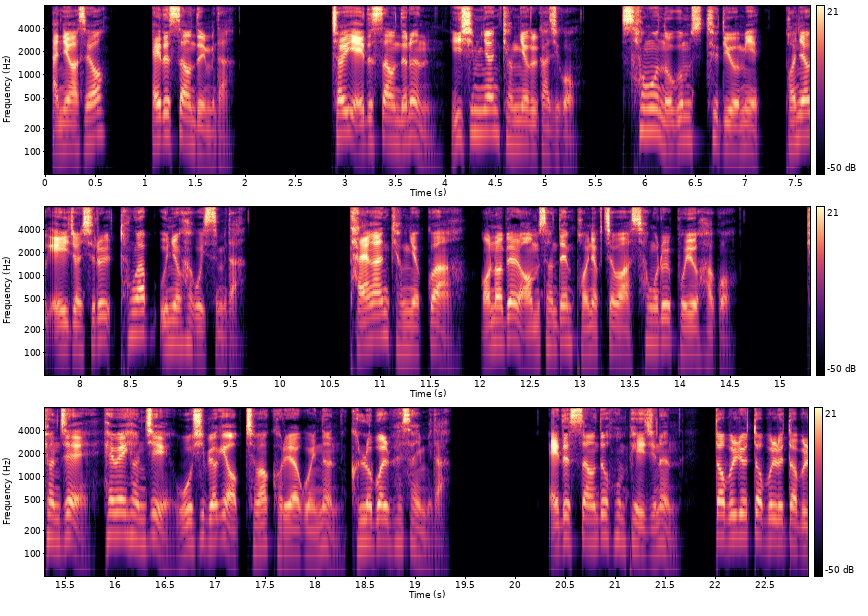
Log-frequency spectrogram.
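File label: Korean male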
